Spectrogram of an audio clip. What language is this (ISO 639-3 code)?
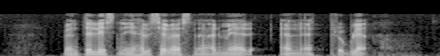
nor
